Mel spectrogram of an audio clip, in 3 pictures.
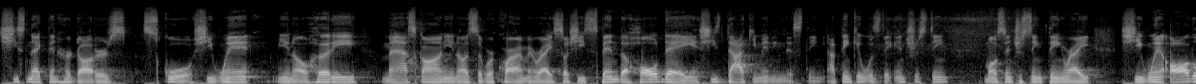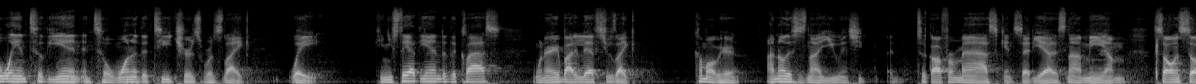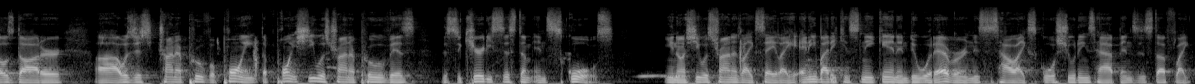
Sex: male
